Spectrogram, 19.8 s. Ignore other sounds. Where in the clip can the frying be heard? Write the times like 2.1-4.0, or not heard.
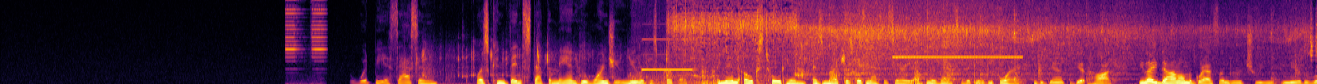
9.9-19.7.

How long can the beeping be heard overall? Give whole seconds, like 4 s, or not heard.
4 s.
